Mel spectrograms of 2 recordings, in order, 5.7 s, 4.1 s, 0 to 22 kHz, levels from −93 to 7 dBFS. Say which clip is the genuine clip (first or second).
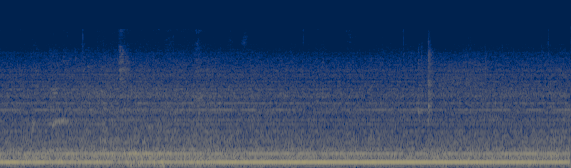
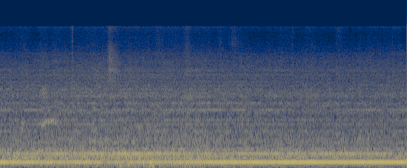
first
